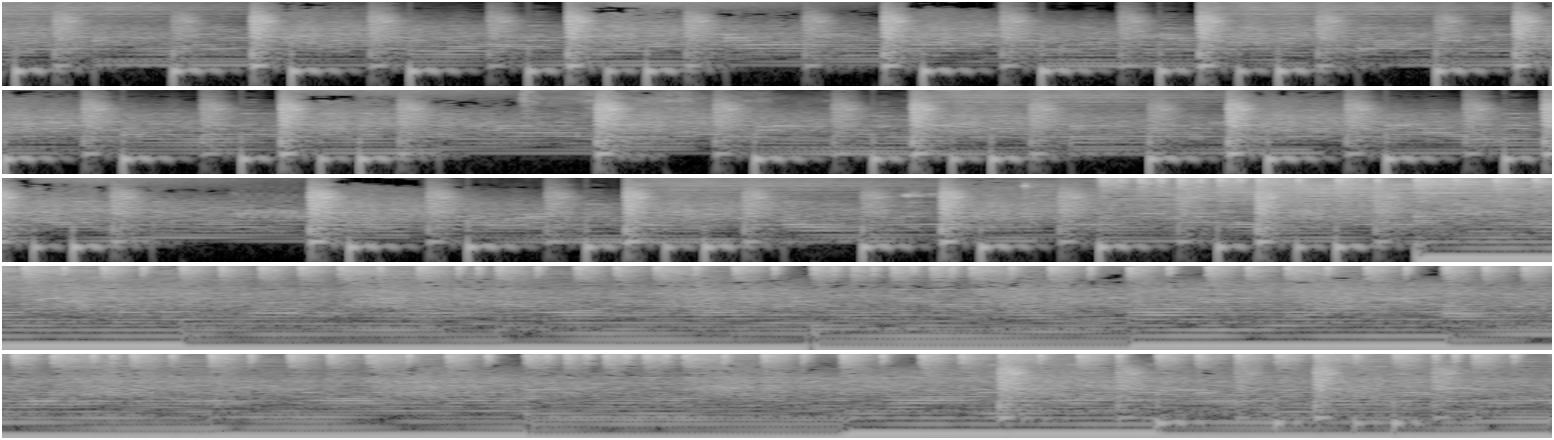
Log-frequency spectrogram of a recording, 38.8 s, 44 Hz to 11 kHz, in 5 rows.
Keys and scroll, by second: 1.7 space, 3.3 m, 5.9 Escape, 6.1 space, 7.8 super+g, 9.1 m, 14.0 space, 14.6 Escape, 18.4 o, 20.3 space, 21.0 c, 24.6 space, 25.8 f, 28.4 space, 29.7 BackSpace, 31.9 p, 34.7 space, 36.8 super+g.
